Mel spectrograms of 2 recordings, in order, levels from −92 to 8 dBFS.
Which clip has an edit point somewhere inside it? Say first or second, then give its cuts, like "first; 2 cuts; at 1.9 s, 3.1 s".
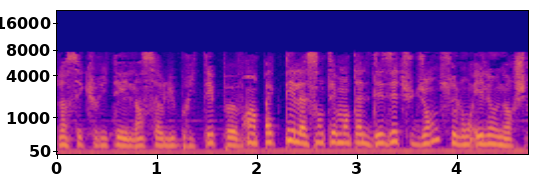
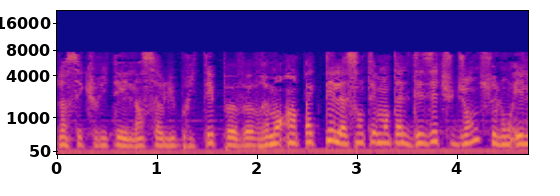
first; 1 cut; at 1.8 s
